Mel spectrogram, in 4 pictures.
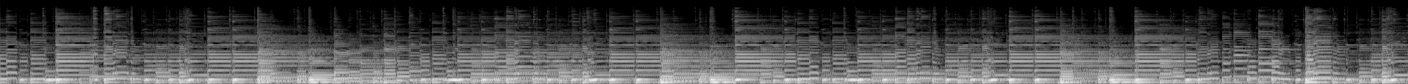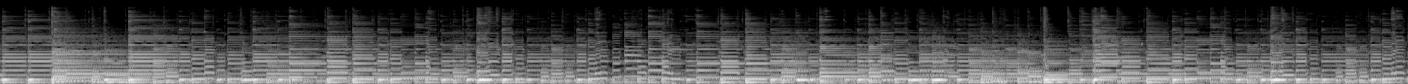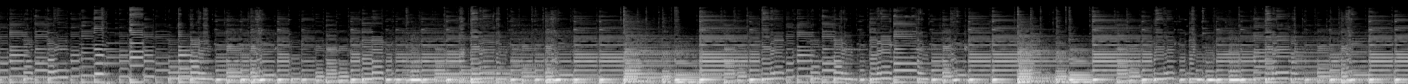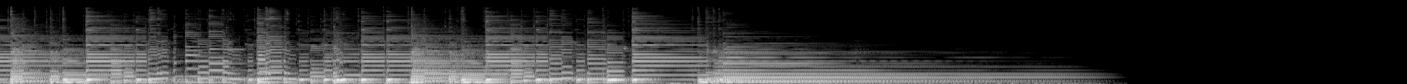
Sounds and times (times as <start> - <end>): Music: 0.0 - 53.5.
